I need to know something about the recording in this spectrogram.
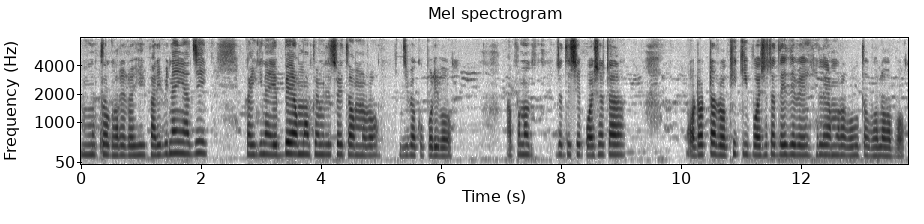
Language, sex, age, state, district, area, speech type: Odia, female, 45-60, Odisha, Malkangiri, urban, spontaneous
